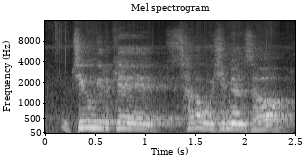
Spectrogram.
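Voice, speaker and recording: Noticeable background noise accompanies a man whose high voice keeps a fairly even intonation. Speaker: interviewer, former university president. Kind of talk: interview questions.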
